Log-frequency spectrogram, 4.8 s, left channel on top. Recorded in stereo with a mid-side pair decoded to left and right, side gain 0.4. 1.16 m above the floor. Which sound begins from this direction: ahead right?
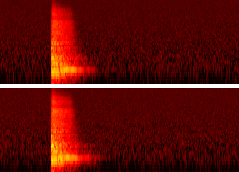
A snare drum, at 1.0 s.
